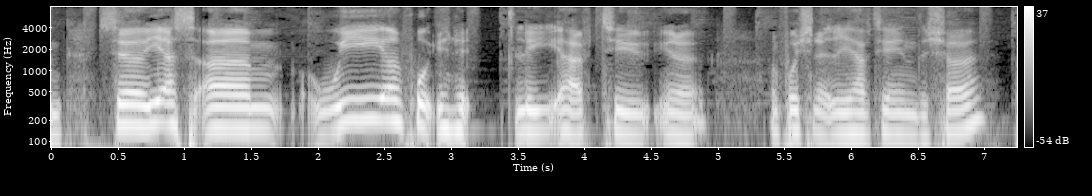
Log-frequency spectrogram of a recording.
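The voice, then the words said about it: Put-on British accent. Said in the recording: “I'm back with my British accent, my famous British accent.”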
